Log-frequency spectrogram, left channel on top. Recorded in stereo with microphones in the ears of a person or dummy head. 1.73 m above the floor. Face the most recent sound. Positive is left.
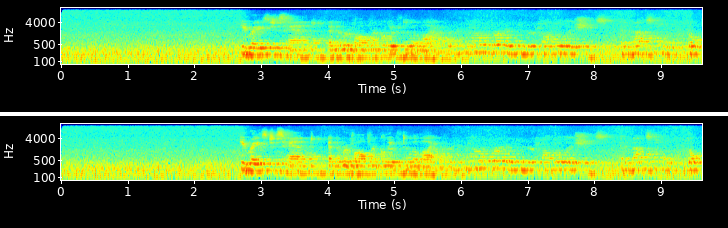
turn(degrees=-15)  # may be behind; listen again after turning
